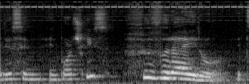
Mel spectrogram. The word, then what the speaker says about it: Fevereiro: Fevereiro.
